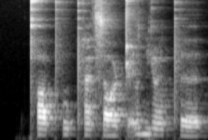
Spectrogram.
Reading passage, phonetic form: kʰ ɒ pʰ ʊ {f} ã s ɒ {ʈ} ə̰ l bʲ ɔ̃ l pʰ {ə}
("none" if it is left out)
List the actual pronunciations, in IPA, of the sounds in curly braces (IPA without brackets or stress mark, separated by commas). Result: pʰ, ʈ, ə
